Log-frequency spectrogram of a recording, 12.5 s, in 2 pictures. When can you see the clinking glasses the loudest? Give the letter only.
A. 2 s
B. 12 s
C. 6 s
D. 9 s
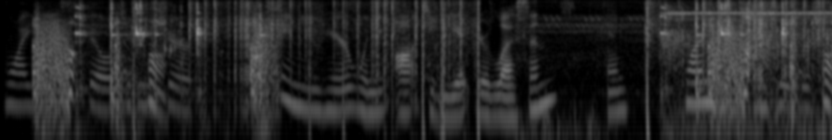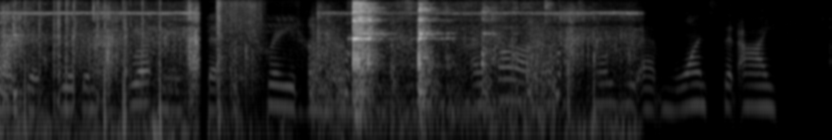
D.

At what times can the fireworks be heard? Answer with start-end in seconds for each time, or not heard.
0.8-8.5.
